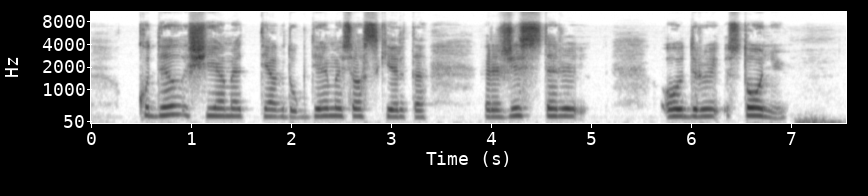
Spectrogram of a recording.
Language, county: Lithuanian, Vilnius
